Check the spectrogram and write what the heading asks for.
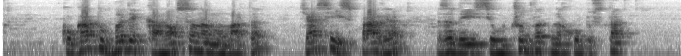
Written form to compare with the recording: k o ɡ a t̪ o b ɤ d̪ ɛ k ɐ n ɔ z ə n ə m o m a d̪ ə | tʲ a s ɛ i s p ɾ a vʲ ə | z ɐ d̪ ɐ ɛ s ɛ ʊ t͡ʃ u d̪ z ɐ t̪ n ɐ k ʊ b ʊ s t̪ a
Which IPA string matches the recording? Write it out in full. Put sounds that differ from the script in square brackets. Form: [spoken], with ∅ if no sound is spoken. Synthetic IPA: k o ɡ a t̪ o b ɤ d̪ ɛ k ɐ n ɔ [s] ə n [ɐ] m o m a [t̪] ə | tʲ a s ɛ i s p ɾ a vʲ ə | z ɐ d̪ ɐ [i] s ɛ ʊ t͡ʃ u d̪ [v] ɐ t̪ n ɐ [x] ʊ b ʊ s t̪ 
